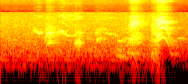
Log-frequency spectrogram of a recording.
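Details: Six-week-old puppies such as Cat and Kobe, from litters including Ellie and Little Man's, play with Beauty; a run of wavering whimpers climbs into two louder, higher yips near the end.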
